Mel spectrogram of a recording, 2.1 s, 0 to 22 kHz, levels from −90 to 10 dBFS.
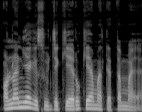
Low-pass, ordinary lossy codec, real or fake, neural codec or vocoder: none; none; real; none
